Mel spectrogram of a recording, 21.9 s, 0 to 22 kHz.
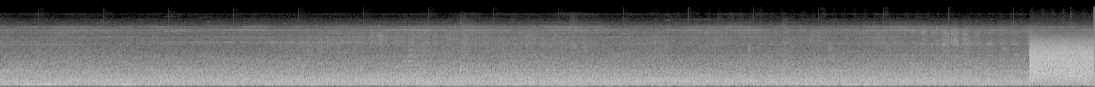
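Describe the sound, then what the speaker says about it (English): An American Airlines Boeing 737 jet roars steadily at an airport, a sustained engine rumble holding constant throughout before a brief louder noise at the very end. "American 737. I would assume this one's headed back to DFW."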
